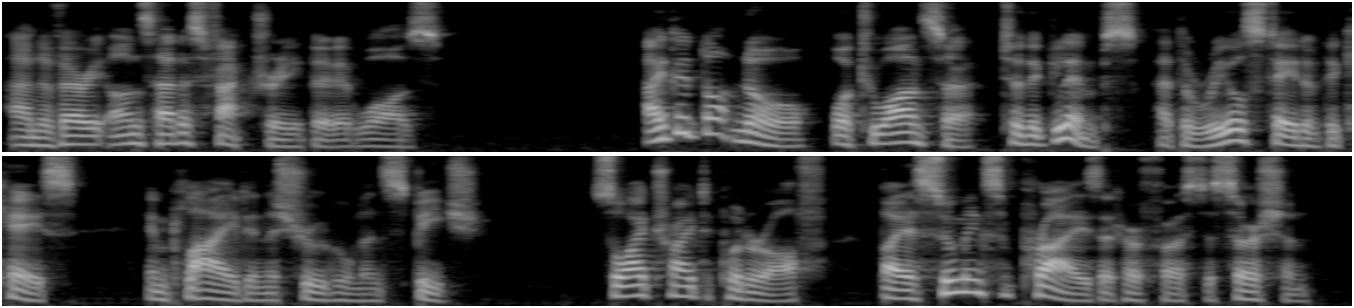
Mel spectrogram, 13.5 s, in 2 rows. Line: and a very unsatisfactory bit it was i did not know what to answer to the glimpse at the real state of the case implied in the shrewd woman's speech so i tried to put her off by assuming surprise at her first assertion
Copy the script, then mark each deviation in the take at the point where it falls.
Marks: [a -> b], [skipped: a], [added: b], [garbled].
and a very unsatisfactory bit it was i did not know what to answer to the glimpse at the real state of the case implied in the shrewd woman's speech so i tried to put her off by assuming surprise at her first assertion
